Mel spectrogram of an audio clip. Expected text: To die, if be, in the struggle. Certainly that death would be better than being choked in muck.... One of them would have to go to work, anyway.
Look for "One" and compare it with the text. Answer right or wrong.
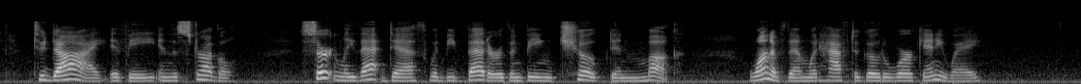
right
